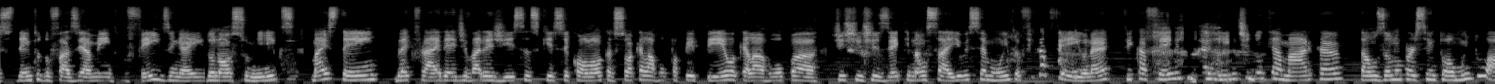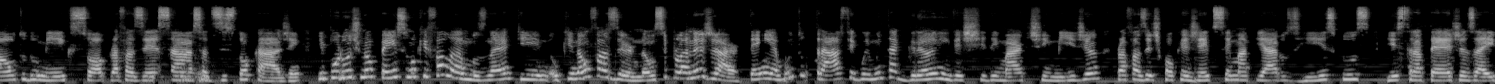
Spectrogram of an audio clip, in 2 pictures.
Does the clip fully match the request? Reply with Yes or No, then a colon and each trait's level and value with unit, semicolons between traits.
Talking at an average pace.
No: fast, 200 wpm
